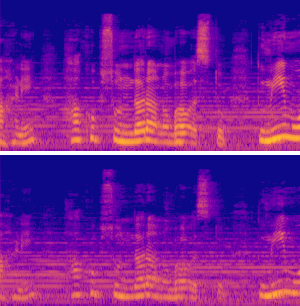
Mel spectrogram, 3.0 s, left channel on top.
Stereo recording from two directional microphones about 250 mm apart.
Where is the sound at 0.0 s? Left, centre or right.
Left.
